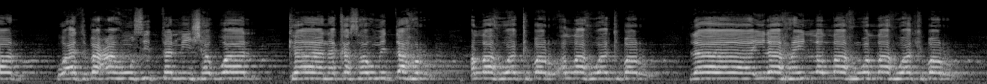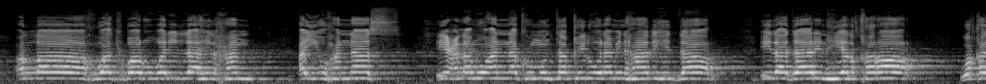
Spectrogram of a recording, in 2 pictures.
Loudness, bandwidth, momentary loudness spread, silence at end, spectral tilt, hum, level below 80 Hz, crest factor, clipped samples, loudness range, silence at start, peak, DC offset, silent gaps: -17 LUFS; 14.5 kHz; 12 LU; 0 s; -2.5 dB/octave; none; -54 dBFS; 16 dB; under 0.1%; 2 LU; 0 s; 0 dBFS; under 0.1%; none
